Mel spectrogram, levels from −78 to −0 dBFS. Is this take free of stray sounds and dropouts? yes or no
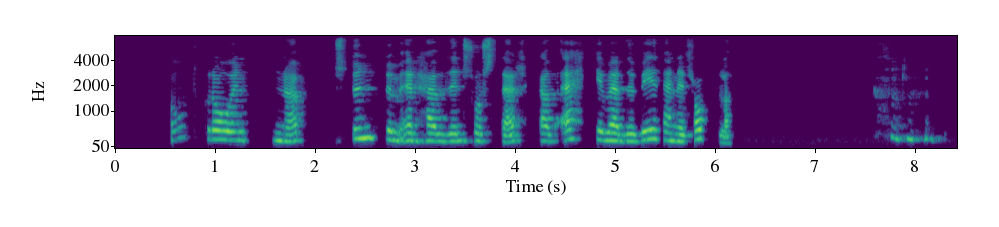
no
